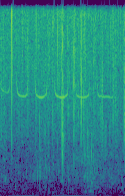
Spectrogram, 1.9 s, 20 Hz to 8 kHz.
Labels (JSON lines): {"label": "biophony, dolphin", "recorder": "SoundTrap 500"}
